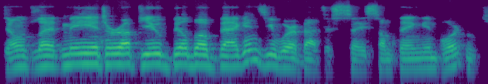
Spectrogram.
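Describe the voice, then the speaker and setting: Man as towering wizard, deliberate, authoritative, muffled recording, fantasy script reading. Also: medium pitch, a little mellow, natural voice. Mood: commanding. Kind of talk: table read acting. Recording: dull, muffled lo-fi microphone.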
